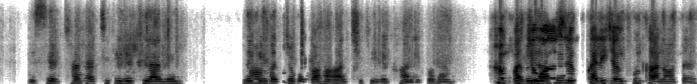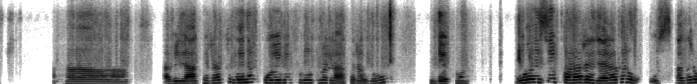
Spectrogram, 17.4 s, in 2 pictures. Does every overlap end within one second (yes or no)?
yes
